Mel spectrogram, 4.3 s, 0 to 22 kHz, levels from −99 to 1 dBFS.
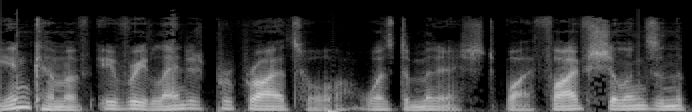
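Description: Clock drift buffer slips run from 0.11 s to 3.99 s as a regular click repeating every 0.97 s, about five in all. Two independent clocks roughly 700 ppm apart are the likely cause, letting a buffer creep until a small block, around 30 samples, is dropped or repeated.

Short concealed packet loss follows in three back-to-back gaps, from 1.99 to 2.04 s, 2.04 to 2.07 s and 2.07 to 2.11 s, each 20 ms of missing speech. The decoder extended the preceding sound to cover each hole, so this stretch smears and wobbles briefly before the real signal blends back in.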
